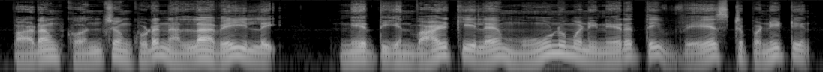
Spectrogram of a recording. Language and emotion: Tamil, disgusted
